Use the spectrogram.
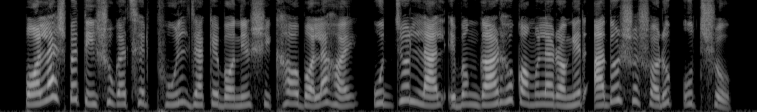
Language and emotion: Bengali, neutral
